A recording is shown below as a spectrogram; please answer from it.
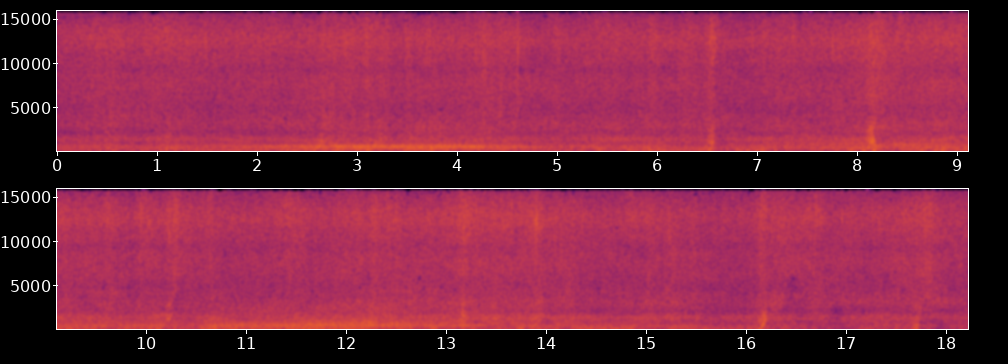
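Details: Bees venturing out on a warm February day: a dense, wavering buzz that swells near the start and again toward the middle. A deeper engine-like rumble sits under the opening seconds.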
